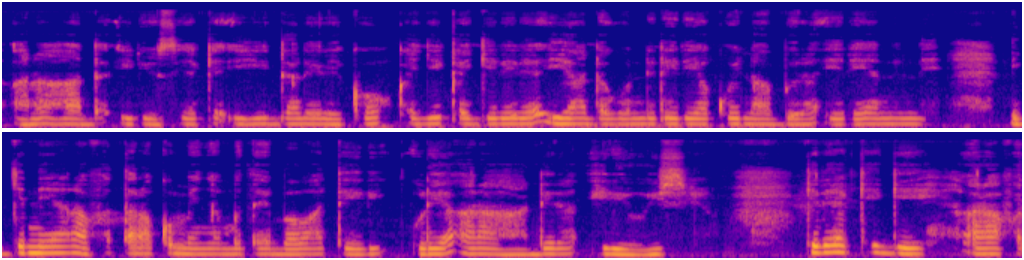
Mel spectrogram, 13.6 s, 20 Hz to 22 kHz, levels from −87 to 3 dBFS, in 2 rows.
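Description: Nothing stood out on listening to the speech recording.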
